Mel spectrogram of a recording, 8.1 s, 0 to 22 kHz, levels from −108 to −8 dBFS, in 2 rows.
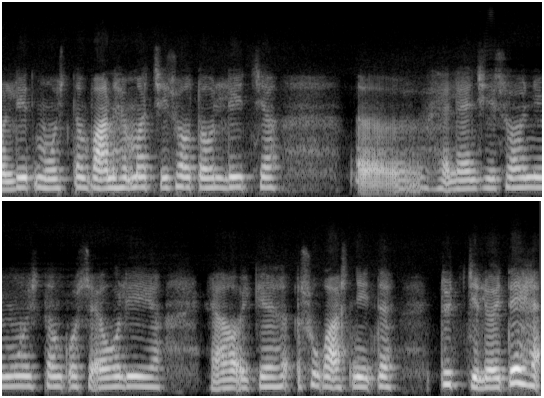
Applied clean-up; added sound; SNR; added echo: neural mask model Resemble Enhance denoiser.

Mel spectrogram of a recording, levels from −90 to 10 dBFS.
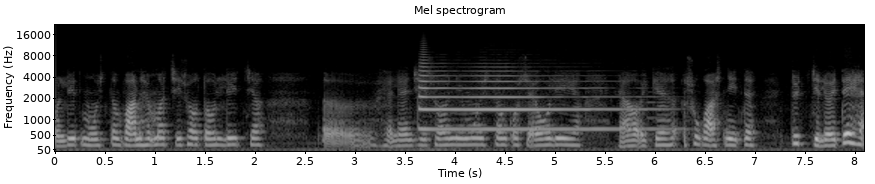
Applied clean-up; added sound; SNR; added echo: none; Trumpet; 6 dB; none.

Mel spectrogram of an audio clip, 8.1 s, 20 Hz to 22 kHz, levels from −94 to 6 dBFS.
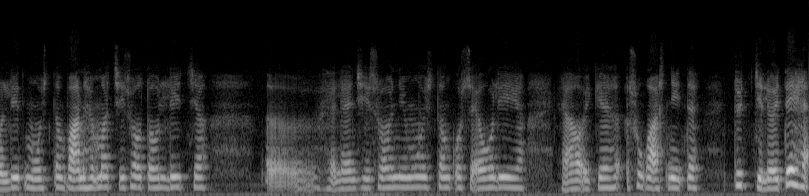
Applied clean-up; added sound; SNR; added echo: none; none; none; none.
